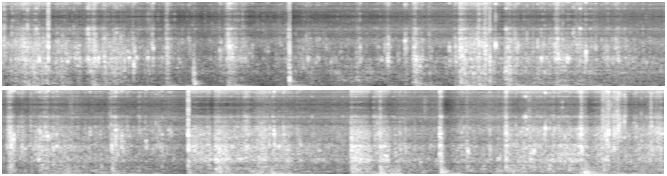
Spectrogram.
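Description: Whitewater rushing and splashing around a kayak running a rapid, heard from a camera on the bow deck, with paddle strokes and water slapping against the camera in many sharp splashes. The rush surges louder and softer as the boat drops through the waves.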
